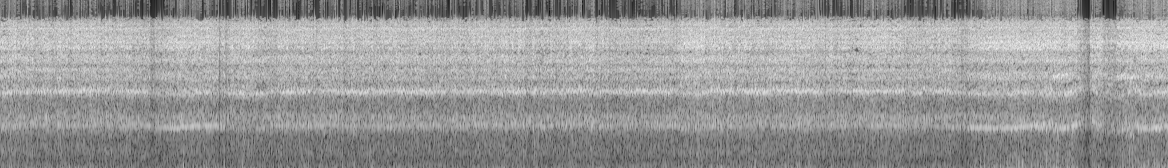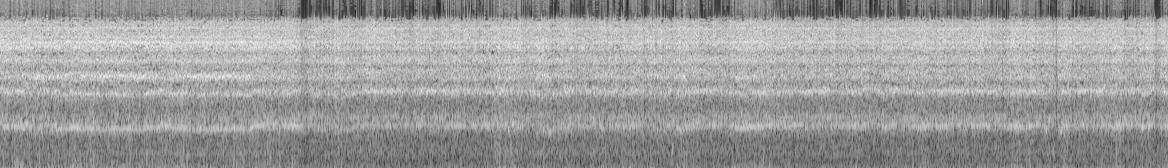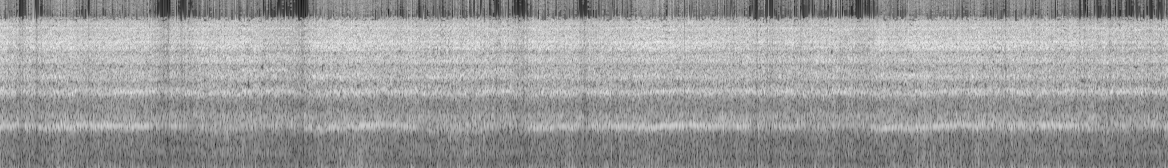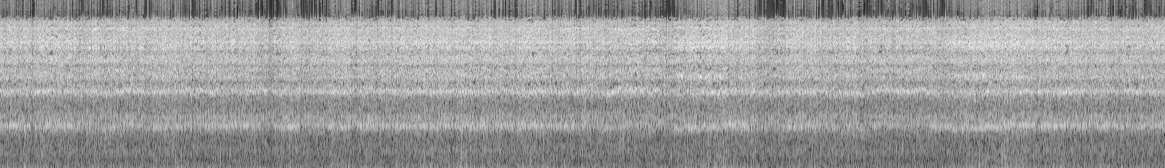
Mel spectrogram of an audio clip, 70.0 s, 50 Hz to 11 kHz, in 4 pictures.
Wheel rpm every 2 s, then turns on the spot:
230, 230, 230, 230, 230, 230, 230, 220, 220, 210, 210, 220, 230, 230, 230, 230, 230, 230, 230, 220, 220, 220, 230, 230, 220, 230, 230, 230, 240, 230, 230, 220, 230, 230, 230.
none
